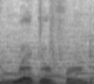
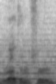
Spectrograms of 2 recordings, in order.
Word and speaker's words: Rutherford: that I can remember my name is not rather furred I said it right Rutherford P Parker and the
